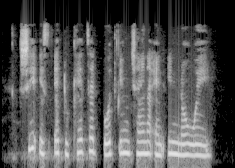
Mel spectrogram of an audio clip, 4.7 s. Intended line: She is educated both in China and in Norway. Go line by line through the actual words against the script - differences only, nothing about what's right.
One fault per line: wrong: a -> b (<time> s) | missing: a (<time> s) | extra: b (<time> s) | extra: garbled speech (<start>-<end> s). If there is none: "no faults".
no faults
